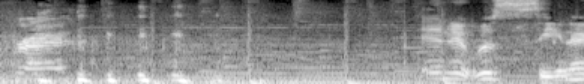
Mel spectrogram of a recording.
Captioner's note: laughs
